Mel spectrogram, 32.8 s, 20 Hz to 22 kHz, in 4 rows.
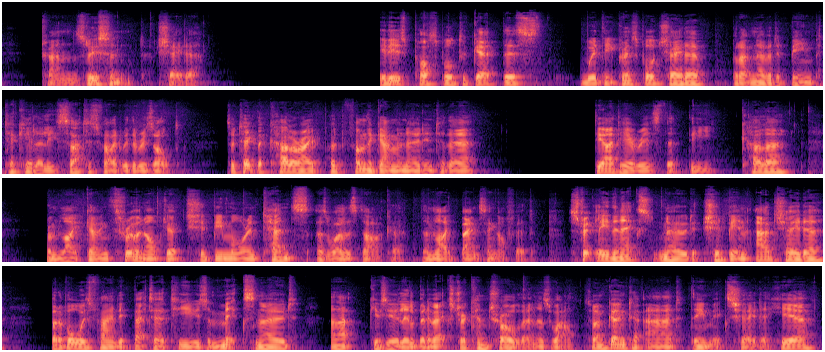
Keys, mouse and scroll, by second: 1.4 click, 4.0-6.3 scroll down 1, 6.6-7.2 scroll up 1, 9.7 click, 11.8 middle click, 21.8 click, 30.4 click, 31.9 click.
